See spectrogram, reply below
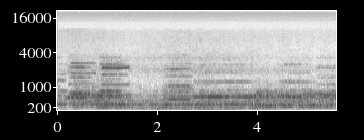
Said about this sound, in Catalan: l'obsessió va arribar al lloc de crear un instrument que se deia l'intona rumori, que va fer la patent, que va escriure peces amb altres instruments i que fa com un soroll molt, molt curiós, perquè justament està pensat per això, per a fer soroll.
